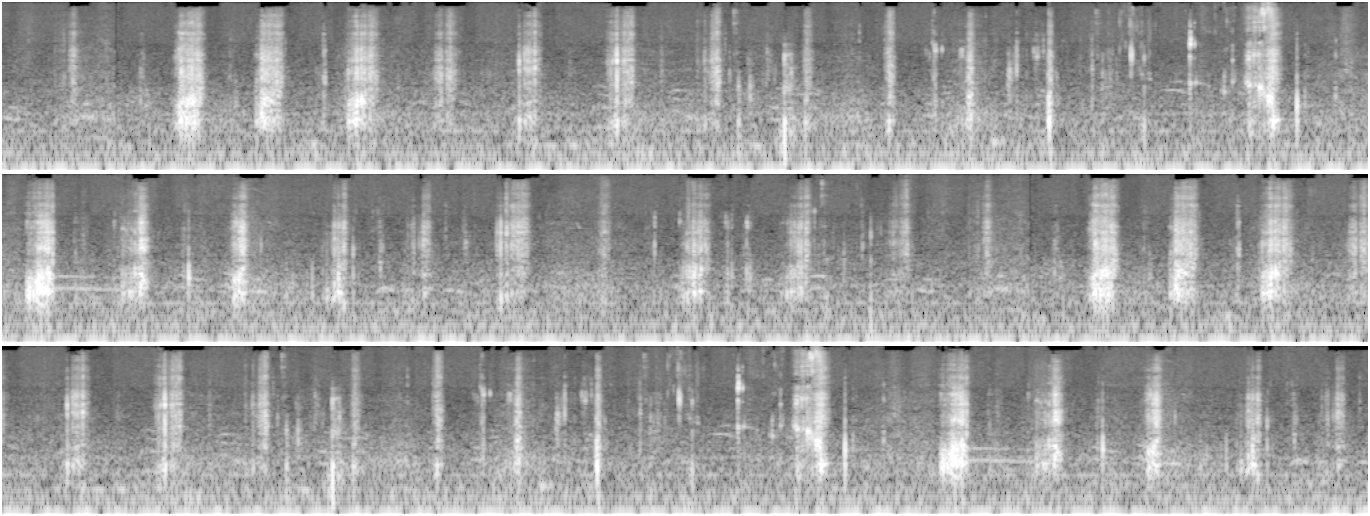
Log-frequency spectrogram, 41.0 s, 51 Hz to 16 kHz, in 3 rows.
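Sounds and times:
cucumber crunching while chewed: 0.6s - 0.9s, 1.7s - 23.7s, 24.5s - 40.9s.

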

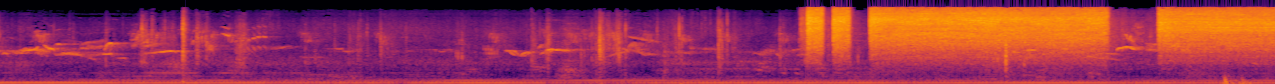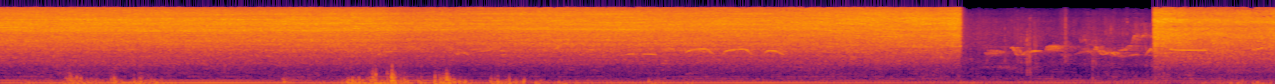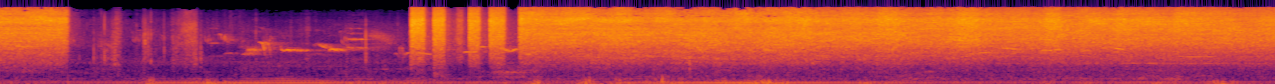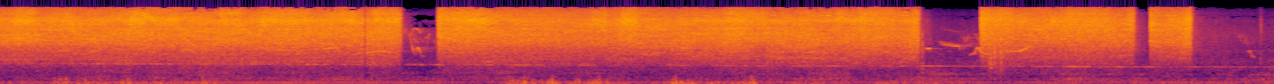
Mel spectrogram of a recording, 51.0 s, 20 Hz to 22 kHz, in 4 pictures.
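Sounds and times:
paint spray gun hissing: 8.0s - 22.4s, 24.3s - 26.2s, 29.6s - 50.2s.

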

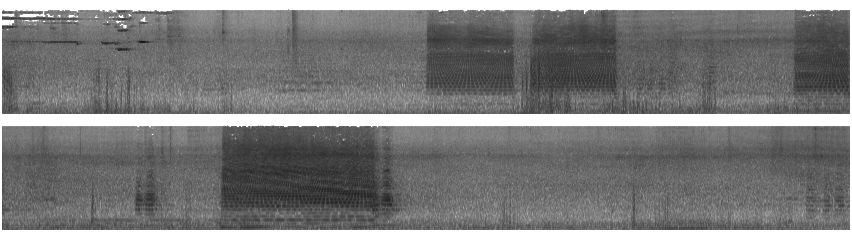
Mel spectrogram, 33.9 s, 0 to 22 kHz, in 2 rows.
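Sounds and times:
truck engines rumbling: 0.0s - 33.9s
truck air horn blasts: 5.6s - 6.7s, 8.4s - 13.7s, 15.8s - 17.2s, 19.6s - 20.4s, 21.3s - 25.2s, 32.9s - 33.9s.

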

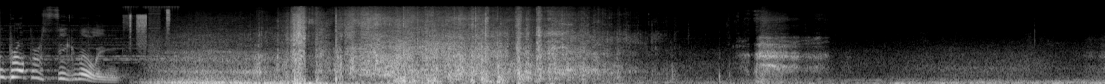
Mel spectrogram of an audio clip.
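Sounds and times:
motorcycle scraping across asphalt: 1.8s - 7.4s.

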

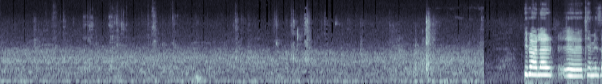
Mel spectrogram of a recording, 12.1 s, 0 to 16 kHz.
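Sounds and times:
low steady hum: 0.0s - 12.0s
peppers crackling as handled: 0.6s - 7.4s.

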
